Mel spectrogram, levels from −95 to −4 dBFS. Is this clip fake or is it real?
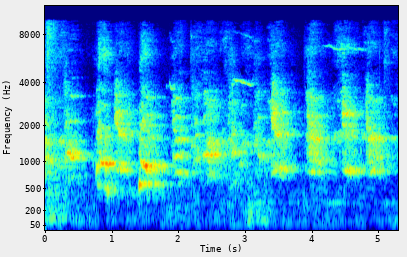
real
